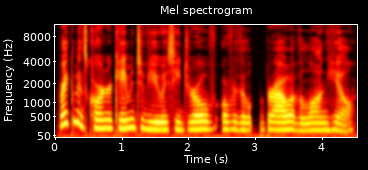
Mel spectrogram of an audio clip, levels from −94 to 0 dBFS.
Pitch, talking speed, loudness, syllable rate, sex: 190 Hz, 200 wpm, -19 LUFS, 4.7 syllables/s, female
